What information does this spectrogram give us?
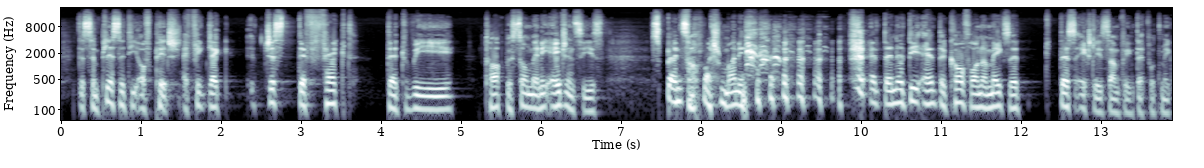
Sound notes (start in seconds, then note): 8.4 laughs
